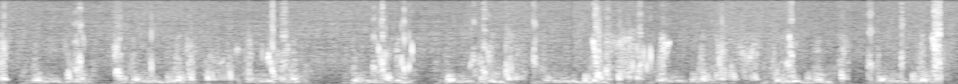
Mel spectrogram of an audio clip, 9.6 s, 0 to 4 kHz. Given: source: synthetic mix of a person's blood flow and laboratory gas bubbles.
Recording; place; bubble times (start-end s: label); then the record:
Doppler ultrasound of blood flow; precordium
0.00-0.10 s: bubbles
0.65-0.85 s: bubbles
1.12-1.28 s: bubbles
1.47-1.56 s: bubbles
1.84-1.98 s: bubbles
2.02-2.40 s: bubbles
2.44-2.54 s: bubbles
2.59-2.90 s: bubbles
3.71-3.91 s: bubbles
3.99-4.15 s: bubbles
4.68-4.92 s: bubbles
5.01-5.28 s: bubbles
5.32-5.39 s: bubbles
5.91-6.55 s: bubbles
6.58-6.71 s: bubbles
7.14-7.61 s: bubbles
7.75-7.98 s: bubbles
8.38-8.51 s: bubbles
8.67-8.75 s: bubbles
9.00-9.06 s: bubbles
9.30-9.47 s: bubbles
From the record:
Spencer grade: 3 (all of the cardiac periods contain showers or single bubble signals, but not dominating or overriding the cardiac motion signals); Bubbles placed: only in the low amplitude regions of the cardiac cycle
